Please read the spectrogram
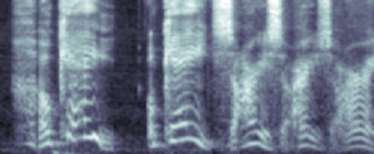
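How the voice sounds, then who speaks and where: Using a put-on character voice, a man talks at a moderate pace in a high pitch with very wide pitch swings. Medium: video game. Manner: erratic, manic.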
